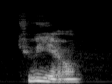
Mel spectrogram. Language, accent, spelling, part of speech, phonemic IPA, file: French, Canada, cuiront, verb, /kɥi.ʁɔ̃/, LL-Q150 (fra)-cuiront.wav
- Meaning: third-person plural future of cuire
